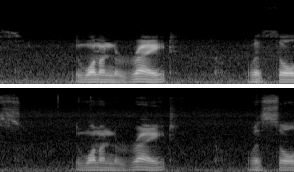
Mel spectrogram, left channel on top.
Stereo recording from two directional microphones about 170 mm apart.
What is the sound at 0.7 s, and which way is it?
Speech, 15° right (ahead or behind).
